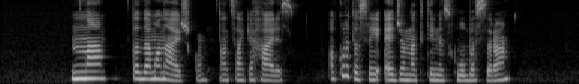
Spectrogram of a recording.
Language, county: Lithuanian, Vilnius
